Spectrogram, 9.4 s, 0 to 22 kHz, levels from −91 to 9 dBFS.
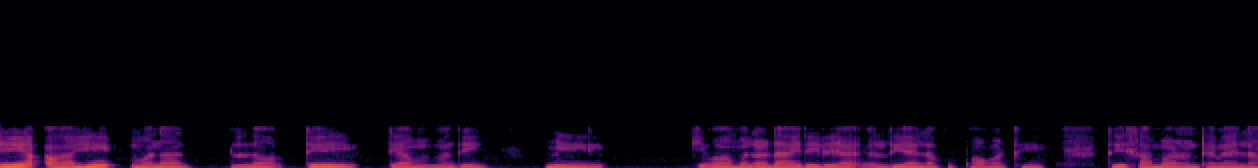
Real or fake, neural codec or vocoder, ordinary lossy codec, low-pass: fake; codec, 24 kHz, 6 kbps, HILCodec; none; 5.4 kHz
